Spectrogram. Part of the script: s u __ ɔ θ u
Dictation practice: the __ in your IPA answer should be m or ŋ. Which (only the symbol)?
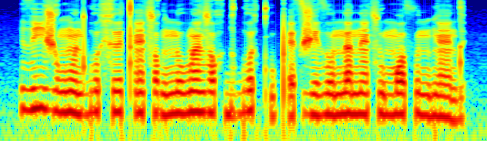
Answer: m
